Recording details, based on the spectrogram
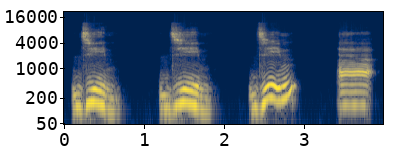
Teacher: জিম জিম জিম এটা শক্ত sound হবে জিম এটার মাখরাজ আমরা দেখি জিমের মাখরাজ জিম জিহবার মধ্যখান উপরের তালুর সাথে জিহবার মধ্যখান উপরের তালুতে স্পর্শ উপর দিকে চলে যাবে শক্ত সাউন্ড হবে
